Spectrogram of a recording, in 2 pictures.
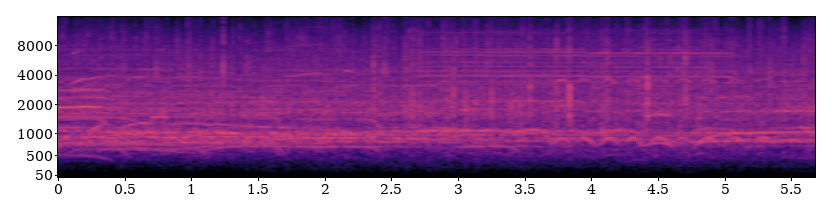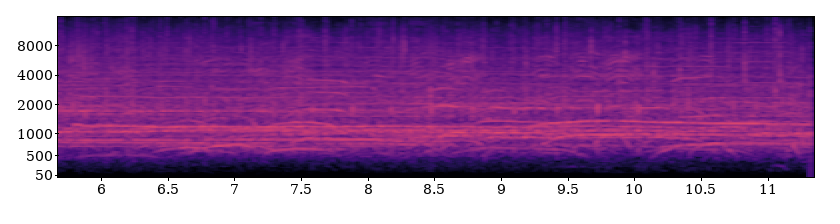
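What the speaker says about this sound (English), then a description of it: "Please join me in a round of applause for the Master of Science in Public Policy and Management students" At a 2024 Heinz College graduation and hooding ceremony, a large audience keeps up continuous applause mixed with scattered cheers and whoops, filling the hall at an even level.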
